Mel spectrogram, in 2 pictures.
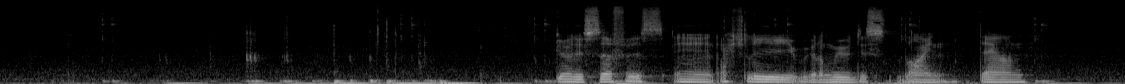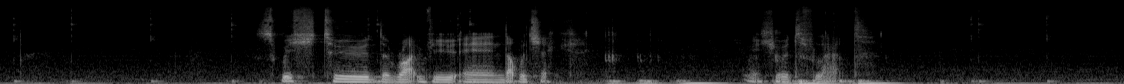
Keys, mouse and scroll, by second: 1.0 click, 1.5 scroll down 1, 2.7-3.1 scroll up 1, 3.5 shift+middle click, 4.0 click, 6.0-6.3 scroll down 1, 7.7-12.5 drag, 17.2 scroll down 1, 18.9 scroll up 1, 19.3 shift+middle click, 19.9-20.9 scroll down 1, 20.9-22.4 drag.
